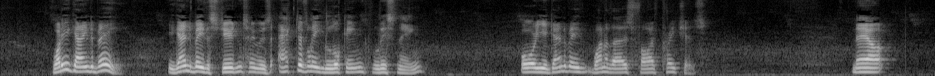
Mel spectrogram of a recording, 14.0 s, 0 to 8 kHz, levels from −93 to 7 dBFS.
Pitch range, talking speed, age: 130-175 Hz, 120 wpm, 50-69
